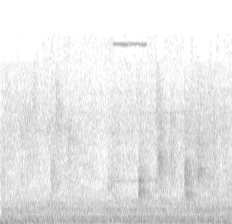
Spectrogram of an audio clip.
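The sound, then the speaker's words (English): A steady, continuous hiss of hot water pouring at full flow in a shower, fairly loud with no voices. “I am in there for so long, the hot water searing my skin, but nothing mars its perfect smoothness.”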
